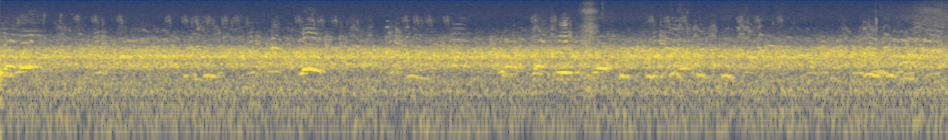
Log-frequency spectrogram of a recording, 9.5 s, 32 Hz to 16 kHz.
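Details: A flock of Greater white-fronted geese at Kabukuri-numa in January 2019 taking flight together. A broad, continuous gabble of honking comes with occasional nearer high, clipped yelps breaking through.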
